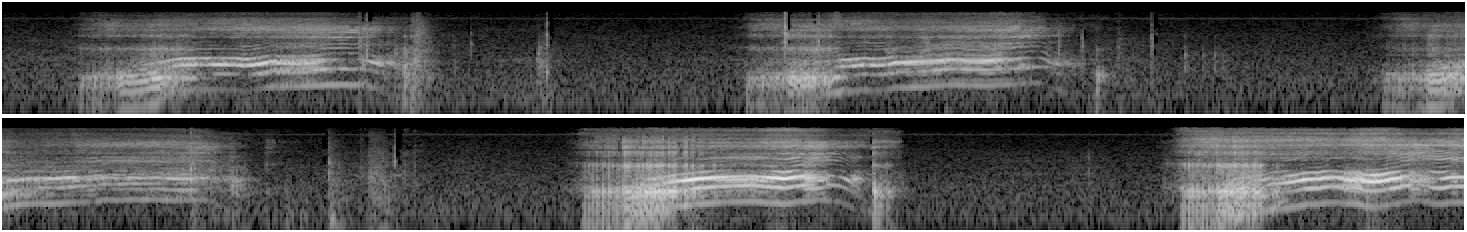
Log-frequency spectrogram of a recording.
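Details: Man snoring after heavy drinking at Oktoberfest: loud, rattling snores on each breath in, about every three seconds, with quiet pauses between; heavy snoring.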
